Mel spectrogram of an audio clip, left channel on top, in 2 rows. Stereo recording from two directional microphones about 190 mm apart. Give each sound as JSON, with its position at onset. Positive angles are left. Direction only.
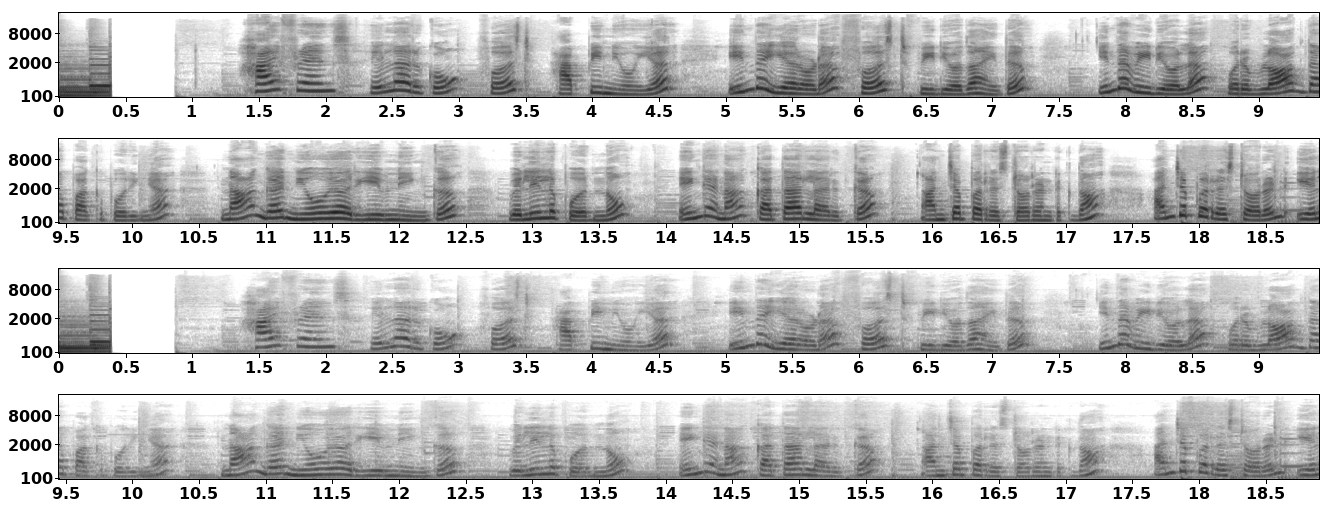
{"t": 1.4, "sound": "speech", "side_deg": 45}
